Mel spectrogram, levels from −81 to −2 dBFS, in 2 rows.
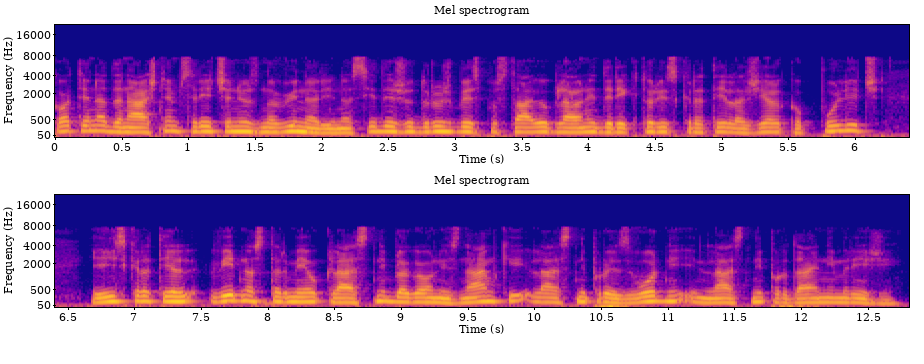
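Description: No technical faults can be heard anywhere in this speech clip.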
